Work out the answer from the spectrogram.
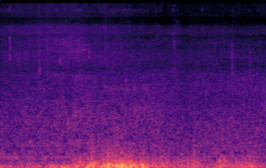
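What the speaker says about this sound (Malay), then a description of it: "Angin padu amat geng." Strong wind blasts across open water during kayak fishing, buffeting the microphone with a low, rumbling roar that swells loudly midway and then eases.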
